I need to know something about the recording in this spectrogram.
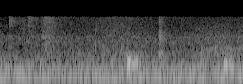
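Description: Quiet room tone in a lecture room: a steady low hum with a few faint, sharp clicks.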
